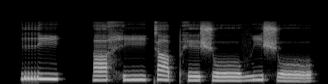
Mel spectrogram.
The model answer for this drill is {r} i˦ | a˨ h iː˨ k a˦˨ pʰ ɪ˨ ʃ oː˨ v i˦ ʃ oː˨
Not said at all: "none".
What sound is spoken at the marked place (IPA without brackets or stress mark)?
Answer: r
